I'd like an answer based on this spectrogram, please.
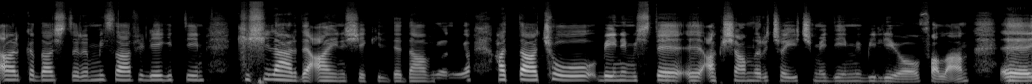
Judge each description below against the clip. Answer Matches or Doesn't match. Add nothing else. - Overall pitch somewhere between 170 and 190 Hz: Matches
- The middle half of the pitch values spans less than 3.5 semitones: Doesn't match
